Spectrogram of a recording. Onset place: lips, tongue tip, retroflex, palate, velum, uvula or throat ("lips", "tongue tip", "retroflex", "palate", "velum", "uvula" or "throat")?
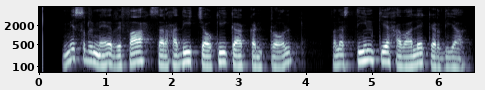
lips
